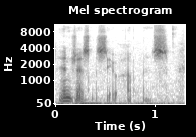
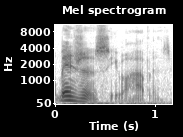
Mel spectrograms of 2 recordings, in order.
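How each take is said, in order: First: Quick, breathy whispered repeat. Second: Said in the usual way. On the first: Shown as a demonstration. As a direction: whisper it fast to yourself.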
